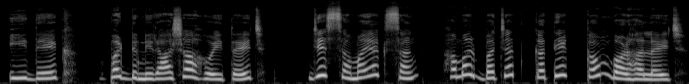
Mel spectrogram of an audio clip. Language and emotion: Maithili, sad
